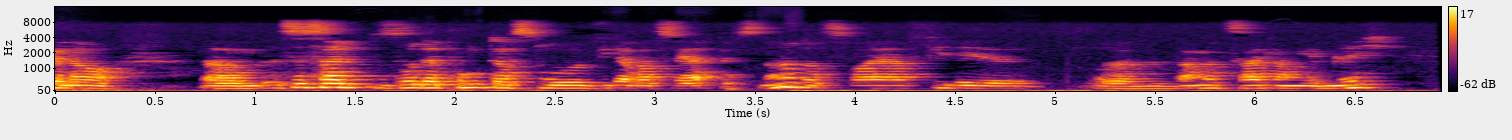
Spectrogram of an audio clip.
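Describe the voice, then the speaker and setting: With audible room echo, a man of medium pitch talks at a moderate pace in a dark, mellow tone with fairly even intonation. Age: 40s. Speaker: police officer, basketball fan. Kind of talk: casual chat.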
